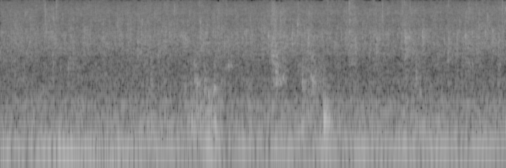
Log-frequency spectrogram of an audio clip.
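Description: Salmon croquettes frying in an oil-filled skillet: a steady sizzle, with a few soft knocks as wet cut potatoes are handled on a plate.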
